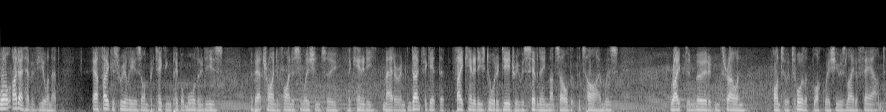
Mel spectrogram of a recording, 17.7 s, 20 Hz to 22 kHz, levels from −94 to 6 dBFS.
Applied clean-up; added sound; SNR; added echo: none; Aircraft; 16 dB; none.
